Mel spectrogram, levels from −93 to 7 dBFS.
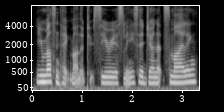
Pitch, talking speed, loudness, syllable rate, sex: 180 Hz, 160 wpm, -17 LUFS, 4.4 syllables/s, female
